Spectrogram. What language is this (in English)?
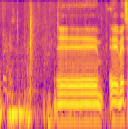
Hebrew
